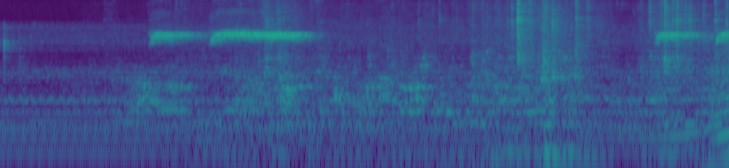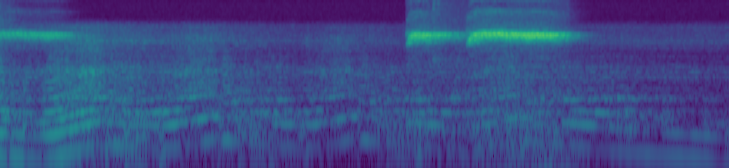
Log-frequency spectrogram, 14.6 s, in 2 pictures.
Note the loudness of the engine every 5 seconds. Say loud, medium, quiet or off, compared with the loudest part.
medium, loud, medium.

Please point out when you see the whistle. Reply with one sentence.
The whistle can be heard from 1.5 to 3.1 s, from 6.5 to 8.1 s and from 11.3 to 13.0 s.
